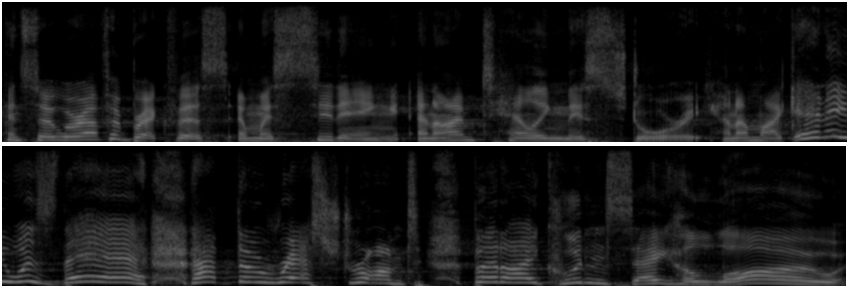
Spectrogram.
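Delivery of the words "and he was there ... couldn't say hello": mock very high, loud, drawn-out full-on yell. Retelling a story told at breakfast with friends: imitating own yelling. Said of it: "yelling it".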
